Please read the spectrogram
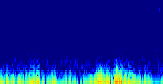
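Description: Low, irregular rumble on the microphone with a few dull thumps, the strongest about one and a half seconds in.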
